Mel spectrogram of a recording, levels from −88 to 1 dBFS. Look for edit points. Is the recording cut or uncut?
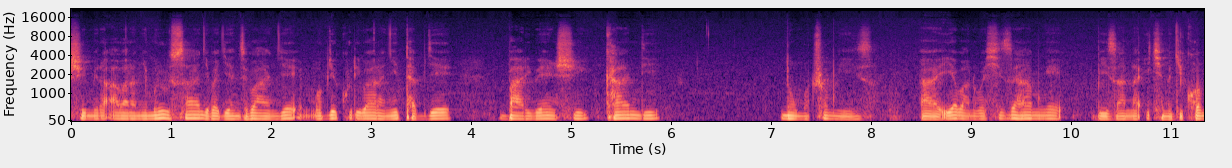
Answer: uncut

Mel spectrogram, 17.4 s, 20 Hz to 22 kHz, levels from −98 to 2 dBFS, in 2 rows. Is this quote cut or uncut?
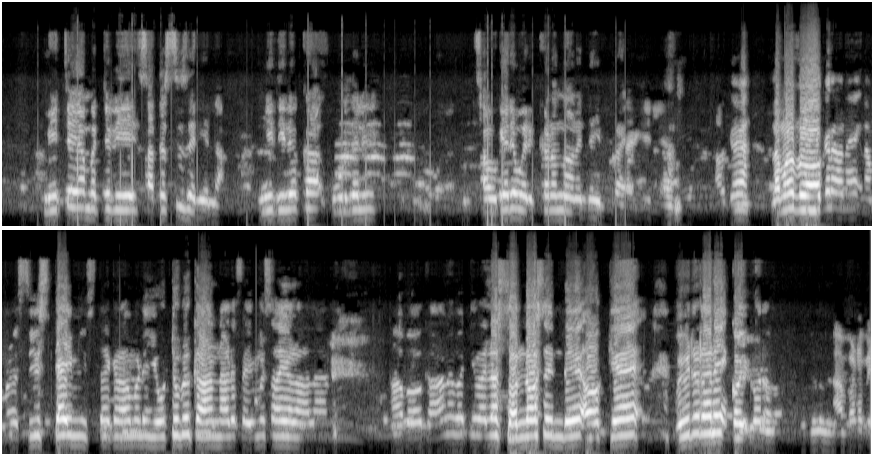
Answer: cut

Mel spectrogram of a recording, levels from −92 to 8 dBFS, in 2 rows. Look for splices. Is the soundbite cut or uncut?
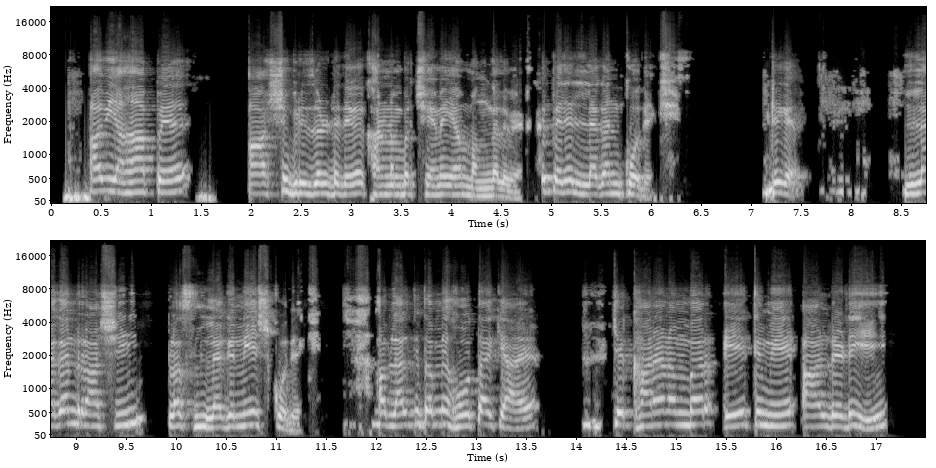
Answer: cut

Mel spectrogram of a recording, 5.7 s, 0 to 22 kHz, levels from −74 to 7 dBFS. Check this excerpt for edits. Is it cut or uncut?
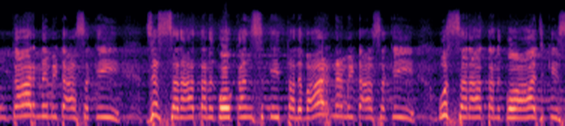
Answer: uncut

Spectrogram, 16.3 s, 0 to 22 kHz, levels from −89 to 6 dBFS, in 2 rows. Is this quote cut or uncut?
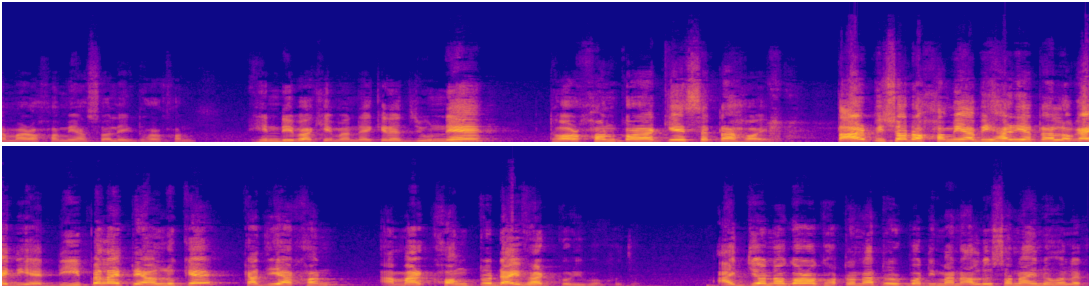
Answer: cut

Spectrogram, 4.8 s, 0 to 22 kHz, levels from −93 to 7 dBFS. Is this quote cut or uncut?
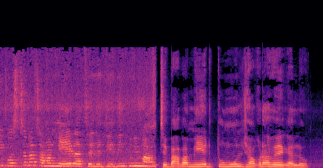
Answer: cut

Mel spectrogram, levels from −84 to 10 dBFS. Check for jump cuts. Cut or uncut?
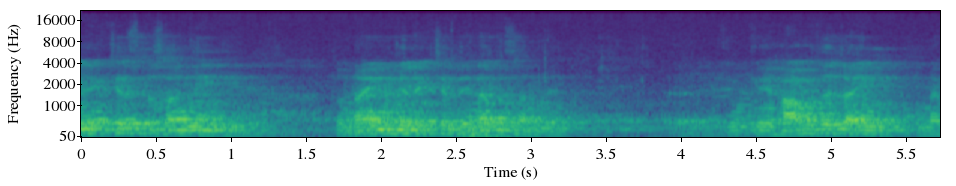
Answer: uncut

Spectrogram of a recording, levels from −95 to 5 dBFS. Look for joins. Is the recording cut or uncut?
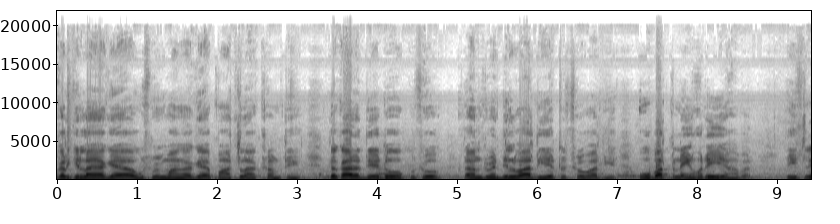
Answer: uncut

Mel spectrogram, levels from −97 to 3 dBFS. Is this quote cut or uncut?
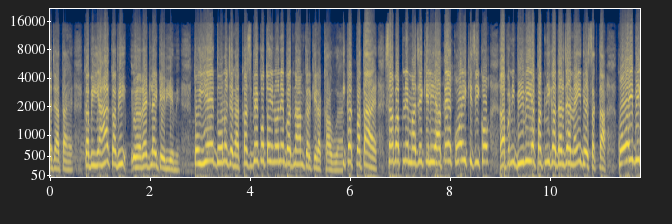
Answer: cut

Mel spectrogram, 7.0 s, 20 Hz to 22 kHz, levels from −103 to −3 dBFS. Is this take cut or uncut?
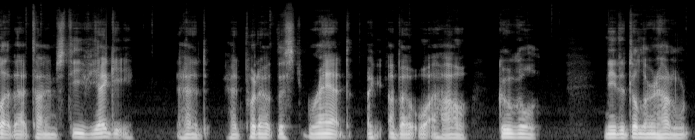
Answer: cut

